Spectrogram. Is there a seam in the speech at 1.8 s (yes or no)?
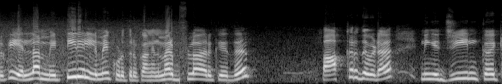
yes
